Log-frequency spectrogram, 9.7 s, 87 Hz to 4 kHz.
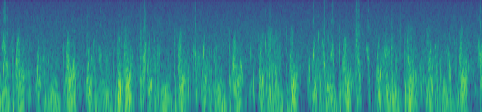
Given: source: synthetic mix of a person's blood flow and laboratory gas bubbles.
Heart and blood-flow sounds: Doppler ultrasound of blood flow; precordium
0.00-0.25 s: bubbles
0.41-0.64 s: bubbles
1.41-1.51 s: bubbles
1.70-1.79 s: bubbles
1.94-2.06 s: bubbles
2.43-2.61 s: bubbles
2.75-2.95 s: bubbles
3.12-3.21 s: bubbles
3.73-3.81 s: bubbles
3.83-4.37 s: bubbles
4.97-5.65 s: bubbles
6.13-6.71 s: bubbles
7.07-7.47 s: bubbles
7.64-7.90 s: bubbles
8.16-8.26 s: bubbles
8.37-8.67 s: bubbles
8.71-9.04 s: bubbles
9.54-9.66 s: bubbles
From the record:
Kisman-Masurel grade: 242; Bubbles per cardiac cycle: several, 3 to 8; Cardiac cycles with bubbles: 100%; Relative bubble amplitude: moderate (0.250 to 0.450); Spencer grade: 3 (all of the cardiac periods contain showers or single bubble signals, but not dominating or overriding the cardiac motion signals); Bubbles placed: only in the low amplitude regions of the cardiac cycle

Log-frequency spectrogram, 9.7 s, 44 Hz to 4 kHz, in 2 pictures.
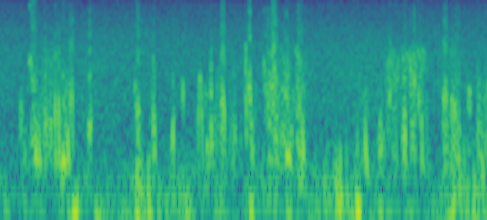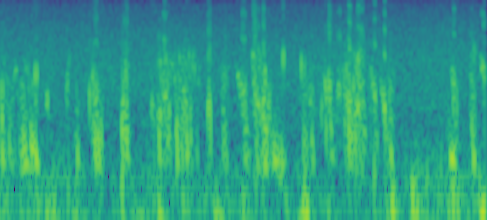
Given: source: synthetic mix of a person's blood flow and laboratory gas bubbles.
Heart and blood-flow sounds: Doppler ultrasound of blood flow; subclavian vein
0.00-0.02 s: bubbles
0.21-0.79 s: bubbles
0.90-0.99 s: bubbles
1.36-1.46 s: bubbles
1.52-1.62 s: bubbles
1.73-1.80 s: bubbles
1.83-1.91 s: bubbles
1.98-2.59 s: bubbles
2.65-3.12 s: bubbles
3.57-3.73 s: bubbles
3.75-4.33 s: bubbles
4.43-4.66 s: bubbles
4.68-4.76 s: bubbles
4.79-5.31 s: bubbles
5.35-5.41 s: bubbles
5.55-5.72 s: bubbles
5.78-5.95 s: bubbles
6.09-6.22 s: bubbles
6.41-6.92 s: bubbles
6.96-7.04 s: bubbles
7.10-7.20 s: bubbles
7.25-7.78 s: bubbles
7.88-8.05 s: bubbles
8.10-8.86 s: bubbles
9.37-9.51 s: bubbles
9.59-9.75 s: bubbles
From the record:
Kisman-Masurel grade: 343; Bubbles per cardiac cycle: rolling drumbeat, 9 or more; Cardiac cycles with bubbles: 100%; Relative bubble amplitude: loud (0.450 to 0.775); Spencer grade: 3 (all of the cardiac periods contain showers or single bubble signals, but not dominating or overriding the cardiac motion signals); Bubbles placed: anywhere in the cardiac cycle

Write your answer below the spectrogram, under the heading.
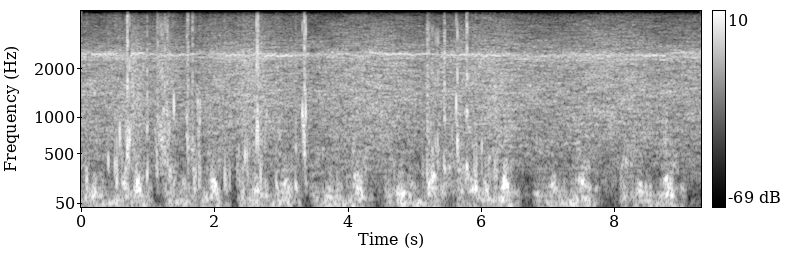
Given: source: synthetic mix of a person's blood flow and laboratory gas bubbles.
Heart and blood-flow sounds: Doppler ultrasound of blood flow; precordium
0.04-0.16 s: bubbles
0.38-0.77 s: bubbles
0.95-1.04 s: bubbles
1.10-1.43 s: bubbles
1.56-1.83 s: bubbles
2.12-2.27 s: bubbles
2.33-2.53 s: bubbles
2.60-2.80 s: bubbles
2.91-3.01 s: bubbles
3.18-3.43 s: bubbles
5.10-6.25 s: bubbles
From the record:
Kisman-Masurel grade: 221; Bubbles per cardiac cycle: several, 3 to 8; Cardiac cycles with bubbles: 10 to 50%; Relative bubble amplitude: barely perceptible (0.100 to 0.250); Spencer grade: 2 (many but less than half of the cardiac periods contain bubble signals, singularly or in groups); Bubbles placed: only in the low amplitude regions of the cardiac cycle

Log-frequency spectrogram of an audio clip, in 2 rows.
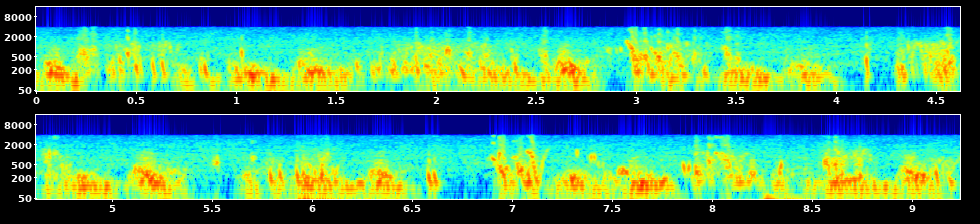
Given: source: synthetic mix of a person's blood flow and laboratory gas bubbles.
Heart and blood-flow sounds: Doppler ultrasound of blood flow; precordium
0.20-0.73 s: bubbles
0.79-0.90 s: bubbles
0.94-1.07 s: bubbles
1.54-2.46 s: bubbles
2.50-2.60 s: bubbles
2.84-3.39 s: bubbles
3.42-3.54 s: bubbles
4.12-4.20 s: bubbles
4.29-4.81 s: bubbles
5.49-5.57 s: bubbles
5.68-5.73 s: bubbles
5.77-6.15 s: bubbles
6.54-6.66 s: bubbles
6.87-7.19 s: bubbles
7.29-7.52 s: bubbles
7.83-8.38 s: bubbles
8.53-8.83 s: bubbles
9.08-9.25 s: bubbles
From the record:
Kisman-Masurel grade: 333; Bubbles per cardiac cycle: rolling drumbeat, 9 or more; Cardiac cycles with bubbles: 50 to 99%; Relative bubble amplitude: loud (0.450 to 0.775); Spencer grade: 3 (all of the cardiac periods contain showers or single bubble signals, but not dominating or overriding the cardiac motion signals); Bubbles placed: only in the low amplitude regions of the cardiac cycle

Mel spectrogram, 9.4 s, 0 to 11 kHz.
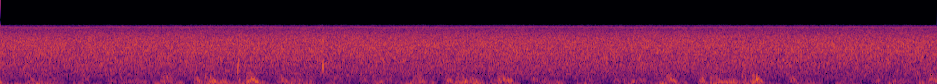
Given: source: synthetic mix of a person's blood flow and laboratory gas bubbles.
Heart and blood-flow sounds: Doppler ultrasound of blood flow; precordium
3.19-3.27 s: bubbles
5.05-5.17 s: bubbles
From the record:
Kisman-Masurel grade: 122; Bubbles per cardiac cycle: 1 to 2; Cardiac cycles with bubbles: 10 to 50%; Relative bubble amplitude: moderate (0.250 to 0.450); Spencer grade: 2 (many but less than half of the cardiac periods contain bubble signals, singularly or in groups); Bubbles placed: anywhere in the cardiac cycle

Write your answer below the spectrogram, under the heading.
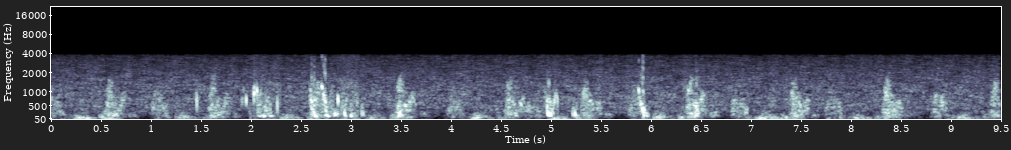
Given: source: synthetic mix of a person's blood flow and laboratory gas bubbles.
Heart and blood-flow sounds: Doppler ultrasound of blood flow; precordium
1.45-1.52 s: bubbles
1.91-2.32 s: bubbles
2.58-3.18 s: bubbles
4.95-5.12 s: bubbles
5.21-5.31 s: bubbles
5.87-6.02 s: bubbles
6.42-6.53 s: bubbles
From the record:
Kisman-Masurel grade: 223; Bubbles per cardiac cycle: several, 3 to 8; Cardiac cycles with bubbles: 10 to 50%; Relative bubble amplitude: loud (0.450 to 0.775); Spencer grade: 2 (many but less than half of the cardiac periods contain bubble signals, singularly or in groups); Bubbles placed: anywhere in the cardiac cycle

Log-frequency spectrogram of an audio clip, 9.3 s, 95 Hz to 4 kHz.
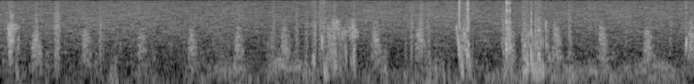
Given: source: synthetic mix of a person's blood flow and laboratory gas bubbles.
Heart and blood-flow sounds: Doppler ultrasound of blood flow; subclavian vein
0.10-0.27 s: bubbles
4.16-4.22 s: bubbles
4.26-4.79 s: bubbles
6.09-6.31 s: bubbles
6.71-6.87 s: bubbles
6.96-7.37 s: bubbles
9.12-9.24 s: bubbles
From the record:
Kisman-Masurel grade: 221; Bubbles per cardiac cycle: several, 3 to 8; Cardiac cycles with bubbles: 10 to 50%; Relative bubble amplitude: barely perceptible (0.100 to 0.250); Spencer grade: 2 (many but less than half of the cardiac periods contain bubble signals, singularly or in groups); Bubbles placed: anywhere in the cardiac cycle

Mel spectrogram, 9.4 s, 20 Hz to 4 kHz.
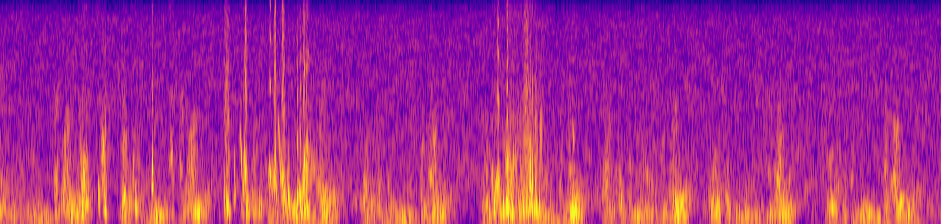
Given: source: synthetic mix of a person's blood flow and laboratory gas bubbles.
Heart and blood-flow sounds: Doppler ultrasound of blood flow; precordium
0.78-1.11 s: bubbles
1.21-1.41 s: bubbles
1.49-1.58 s: bubbles
1.69-1.76 s: bubbles
2.23-2.54 s: bubbles
2.66-3.17 s: bubbles
4.89-5.46 s: bubbles
From the record:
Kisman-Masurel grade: 223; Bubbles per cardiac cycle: several, 3 to 8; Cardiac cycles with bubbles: 10 to 50%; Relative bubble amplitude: loud (0.450 to 0.775); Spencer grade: 2 (many but less than half of the cardiac periods contain bubble signals, singularly or in groups); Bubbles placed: only in the low amplitude regions of the cardiac cycle

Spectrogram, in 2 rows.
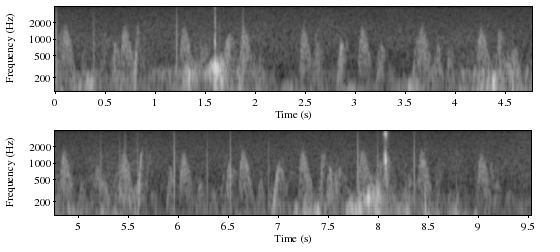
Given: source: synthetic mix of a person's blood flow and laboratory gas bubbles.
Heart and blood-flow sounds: Doppler ultrasound of blood flow; subclavian vein
8.04-8.12 s: bubbles
From the record:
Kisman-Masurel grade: 113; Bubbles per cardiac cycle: 1 to 2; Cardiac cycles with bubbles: 1 to 10%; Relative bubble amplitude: loud (0.450 to 0.775); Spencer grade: 1 (occasional bubble signal discernible with the cardiac motion signal, with majority of cardiac periods free of bubbles); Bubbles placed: anywhere in the cardiac cycle

